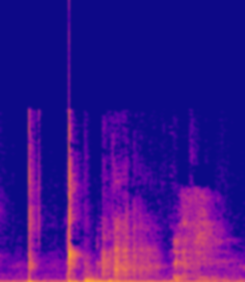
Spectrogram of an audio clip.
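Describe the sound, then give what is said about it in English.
Crisp finger snaps: a few sharp, loud, very brief cracks in quick succession, followed by rougher, lower sounds. “I'm going to go ahead and do like three snaps.”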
